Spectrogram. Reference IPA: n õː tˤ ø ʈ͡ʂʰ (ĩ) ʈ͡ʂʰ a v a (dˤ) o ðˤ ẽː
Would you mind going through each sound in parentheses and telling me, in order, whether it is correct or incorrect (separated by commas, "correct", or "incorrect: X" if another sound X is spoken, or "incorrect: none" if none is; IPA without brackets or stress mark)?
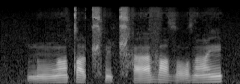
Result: incorrect: ẽ, incorrect: ðˤ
